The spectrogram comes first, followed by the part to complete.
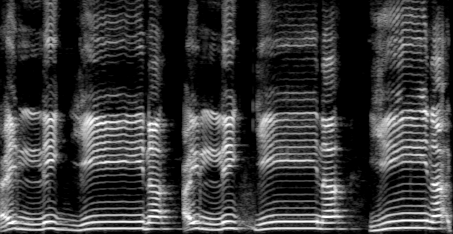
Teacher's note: یا مدہ کو تھوڑا کھینچ کے پڑھتے ہیں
